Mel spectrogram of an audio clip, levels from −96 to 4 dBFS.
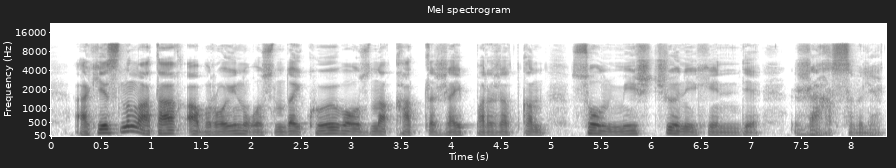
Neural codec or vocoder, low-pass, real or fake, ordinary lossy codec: none; none; real; none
